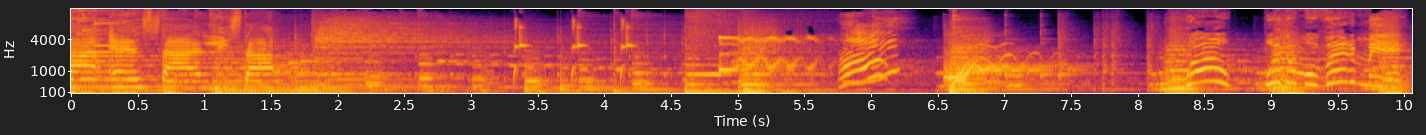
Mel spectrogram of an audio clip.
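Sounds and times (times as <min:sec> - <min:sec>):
children's background music: 0:00.0 - 0:10.0
springy boing: 0:04.9 - 0:07.4.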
